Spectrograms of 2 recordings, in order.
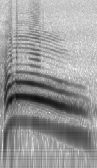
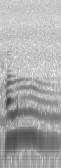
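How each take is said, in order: First: It is yelled loudly. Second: It is said softly, like a fading echo.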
